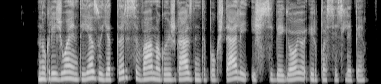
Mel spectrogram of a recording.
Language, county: Lithuanian, Vilnius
